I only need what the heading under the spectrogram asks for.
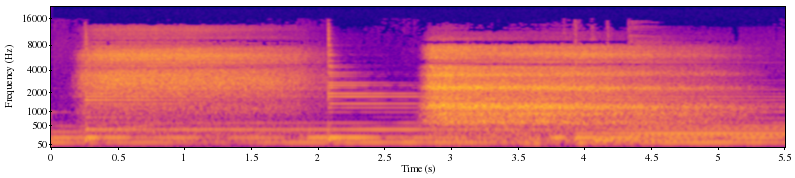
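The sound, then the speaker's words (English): A single deep breath as a relaxation breathing exercise: a long, airy inhale through the nose filling the belly, a brief pause, then a fuller, louder exhale out through the mouth, over a soft steady background drone. “Breathe in through your nose, filling up your belly, and then out through your mouth, imagining you're breathing fire.”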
